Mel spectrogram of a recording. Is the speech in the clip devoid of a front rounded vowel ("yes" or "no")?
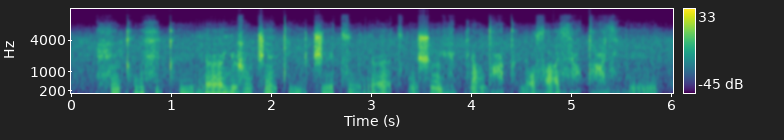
no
